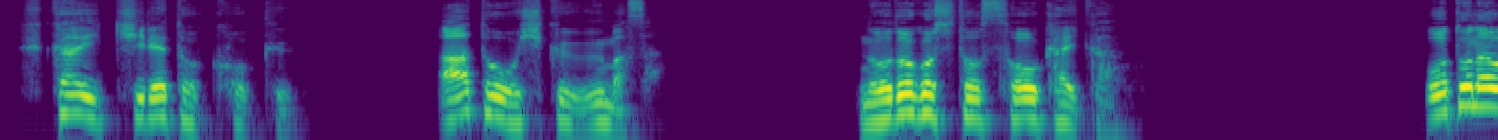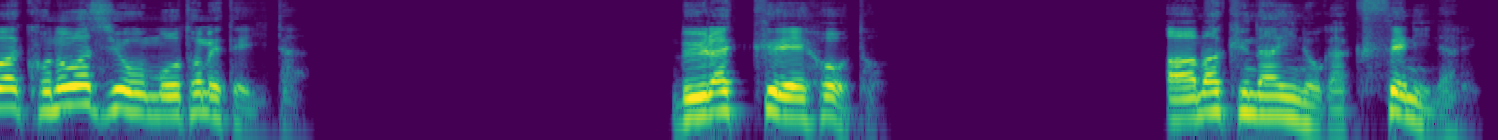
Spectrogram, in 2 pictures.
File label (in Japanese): ナレーション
